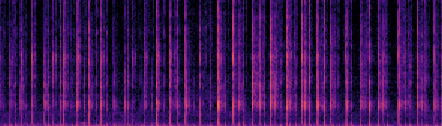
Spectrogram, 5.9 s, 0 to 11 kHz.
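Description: Fingertips tap and scratch quickly on the flat printed back of a small, hollow white plastic earphone case held label side up in the palm. About 39 dry, sharp, bright clicks rattle out in a fast, uneven stream over six seconds, with almost no low end and no ring after each hit.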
